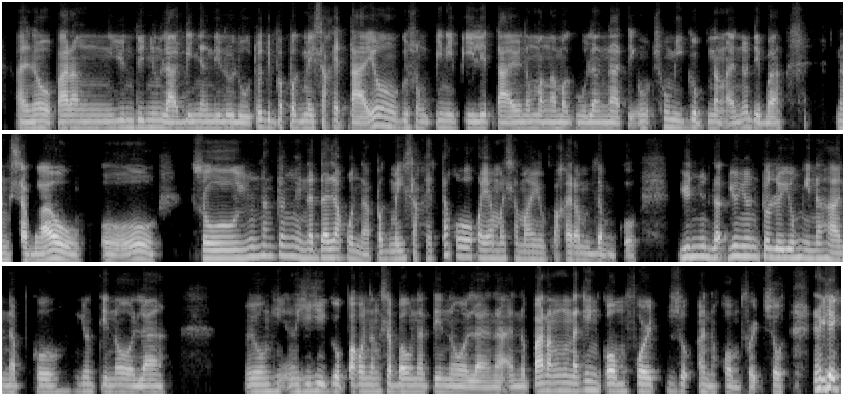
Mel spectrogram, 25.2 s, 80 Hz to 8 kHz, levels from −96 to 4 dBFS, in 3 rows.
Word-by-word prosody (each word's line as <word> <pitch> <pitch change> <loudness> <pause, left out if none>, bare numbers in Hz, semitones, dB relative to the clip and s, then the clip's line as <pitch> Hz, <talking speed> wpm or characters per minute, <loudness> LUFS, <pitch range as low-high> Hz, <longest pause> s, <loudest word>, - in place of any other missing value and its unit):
ano 110 +1 +1
parang 115 0 +1
yun 120 +1 -3
din 125 0 -2
yung 120 - -2
lagi 110 +1 +1
niyang 115 -1 -2
niluluto 110 0 0
'di 125 -2 -3
'ba - - -2
'pag 120 -1 -2
may 115 -1 -1
sakit 120 +2 -4
tayo 130 +8 +3
gustong 120 -2 -6
pinipilit 115 -1 -2
tayo 105 0 +2
ng 110 - -2
mga 110 -1 -1
magulang 105 0 -2
natin 105 +1 -2 0.2
humigop 125 -2 -3
ng 110 -1 -2
ano 115 +5 -3
'di 115 -5 -2
'ba 100 0 -1 0.6
ng 115 -1 -4
sabaw, 110 0 +6
oo. 110 +4 +1 0.4
So 140 0 +4
yun 170 +4 -2
hanggang 185 0 -3
ngayon 145 -2 +1
nadala 150 +1 +3
ko 140 - -1
na 105 -5 -4
'pag 125 - -5
may 130 - 0
sakit 140 -1 -9
ako 170 -5 0
kaya 145 -2 +2
masama 140 -3 -4
yung 120 - -6
pakiramdam 120 -3 -2
ko - - -5 0.5
yun 170 +3 +1
yung - - -3
la - - +7
yun 180 0 +2
yung 175 -1 -1
tuloy 155 -2 +4
yung 150 0 +3
hinahanap 120 -6 -1
ko 115 +1 -2
yung 125 -2 -7
tinola. 110 -2 0 0.7
Yung 120 +1 -1
hi 130 - -6 0.2
hihigop 125 +1 -1
ako 120 +1 +4
ng 120 - -2
sabaw 115 -1 +3
na 115 -1 -2
tinola 105 -4 0
na 100 0 -2
ano 105 0 -3
parang 135 +2 +5
naging 140 +3 0
comfort 125 -1 +3
zone 125 -2 -6
ano 110 -3 -3
comfort 105 -3 -4
zone - - -2 0.2
naging 170 +2 +8
120 Hz, 175 wpm, -24 LUFS, 110-135 Hz, 0.7 s, naging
